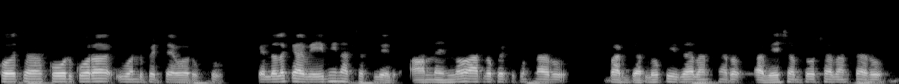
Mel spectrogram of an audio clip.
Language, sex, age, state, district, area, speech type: Telugu, male, 45-60, Andhra Pradesh, Eluru, rural, spontaneous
